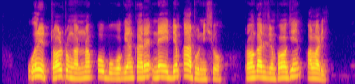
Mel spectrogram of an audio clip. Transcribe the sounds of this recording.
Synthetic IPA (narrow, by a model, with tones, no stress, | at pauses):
wo˦ɾe˨tɔ˦ltu˨ŋɡa˨nːa˦k̚o˦bu˨ɡo˨k̬ja˦ŋka˨ɾe˦ne˦i˨de˦ma˦˨tu˨ni˨ʃo˨ | tɔ˨˦ŋka˦ɾi˨di˨mpɔ˦ki˦nɔ˨˦la˨ɾi˨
